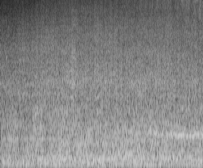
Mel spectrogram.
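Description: South Western Railway electric multiple unit passing close by, a steady rumble of its wheels running along the track. A thin high tone comes in about three seconds in.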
